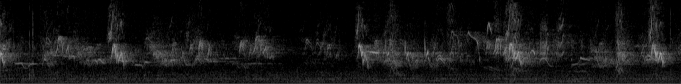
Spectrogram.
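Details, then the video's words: Common redstart singing early on a Monday morning at Oksywie: short, high, scratchy warbled phrases, each opening with a sharp note, repeated every one to two seconds over a steady background hiss. "Pleszka śpiewa w poniedziałek nad ranem"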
